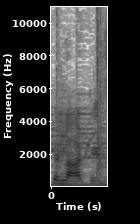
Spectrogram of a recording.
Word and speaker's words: Pilates: Has anyone ever mispronounced the word Pilates in front of you? Always. Yes. Tell us some fun ones. Plates. All the time. It's plates, pilates.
